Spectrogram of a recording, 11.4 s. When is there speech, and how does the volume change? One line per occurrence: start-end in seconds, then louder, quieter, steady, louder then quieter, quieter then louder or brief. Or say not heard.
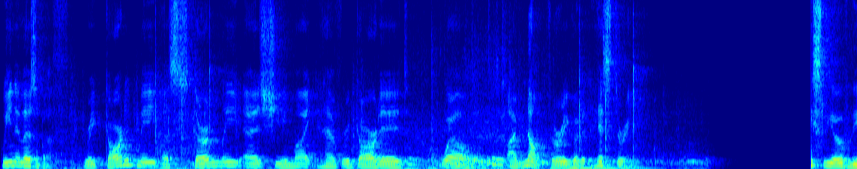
0.0-8.6 steady
10.8-11.3 brief.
